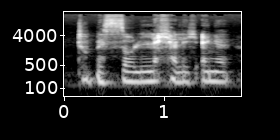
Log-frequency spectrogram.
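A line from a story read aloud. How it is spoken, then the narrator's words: Hissing like a snake. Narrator (German): stieß er zischend wie eine Schlange hervor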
